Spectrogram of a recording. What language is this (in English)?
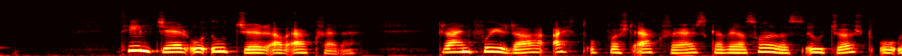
Faroese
